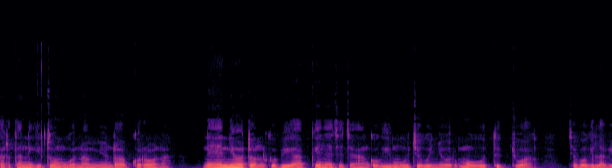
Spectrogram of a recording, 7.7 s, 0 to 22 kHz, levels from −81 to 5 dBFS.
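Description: Listening closely to the speech recording, nothing stood out as a technical fault at any point.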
